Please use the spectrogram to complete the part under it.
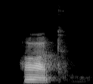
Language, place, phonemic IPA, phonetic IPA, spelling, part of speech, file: Hindi, Delhi, /ɦɑːt̪ʰ/, [ɦäːt̪ʰ], हाथ, noun, LL-Q1568 (hin)-हाथ.wav
- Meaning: hand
